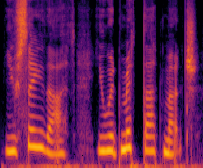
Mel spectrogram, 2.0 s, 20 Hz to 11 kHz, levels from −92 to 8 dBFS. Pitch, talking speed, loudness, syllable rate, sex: 260 Hz, 175 wpm, -16 LUFS, 4.8 syllables/s, female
